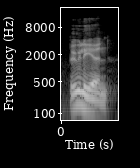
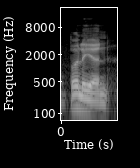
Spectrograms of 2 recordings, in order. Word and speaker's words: Bullion: hello everyone welcome to boolean or bullion i don't know how you say it i think it's bullion like you know a bull like a cow yeah um this is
